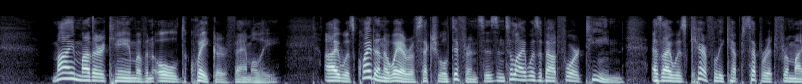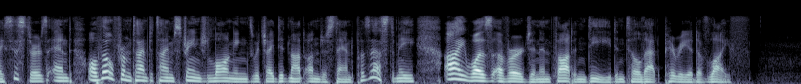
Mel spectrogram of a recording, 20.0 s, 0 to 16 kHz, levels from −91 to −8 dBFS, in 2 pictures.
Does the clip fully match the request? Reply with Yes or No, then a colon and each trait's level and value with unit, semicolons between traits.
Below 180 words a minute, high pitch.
No: average, 170 wpm; low, 130 Hz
